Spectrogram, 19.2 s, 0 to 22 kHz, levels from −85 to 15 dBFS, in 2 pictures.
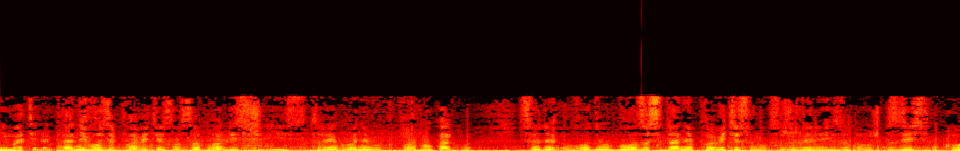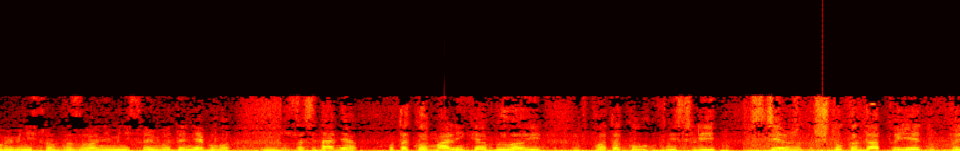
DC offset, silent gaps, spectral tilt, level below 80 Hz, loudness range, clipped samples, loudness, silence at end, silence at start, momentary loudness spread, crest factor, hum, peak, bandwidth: under 0.1%; none; -6.5 dB/octave; -16 dBFS; 1 LU; under 0.1%; -15 LUFS; 0 s; 0 s; 6 LU; 12 dB; none; 0 dBFS; 8.4 kHz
